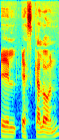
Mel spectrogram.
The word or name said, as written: step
